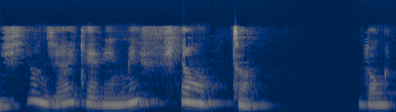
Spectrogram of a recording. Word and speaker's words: méfiant: Et au féminin, si c'était une fille, on dirait qu'elle est méfiante. Donc, tu dois comprendre qu'il y a une lettre muette à la fin de méfiant.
